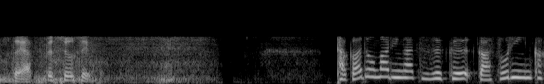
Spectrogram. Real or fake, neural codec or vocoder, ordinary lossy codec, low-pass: fake; codec, 16 kHz, 4.8 kbps, FACodec; none; 3.6 kHz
